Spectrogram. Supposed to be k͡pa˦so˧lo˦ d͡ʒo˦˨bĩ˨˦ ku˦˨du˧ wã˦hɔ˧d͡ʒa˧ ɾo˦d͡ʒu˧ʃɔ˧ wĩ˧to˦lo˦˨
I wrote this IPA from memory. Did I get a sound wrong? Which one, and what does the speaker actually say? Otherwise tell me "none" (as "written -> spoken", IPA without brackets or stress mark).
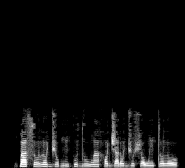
none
